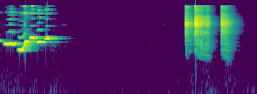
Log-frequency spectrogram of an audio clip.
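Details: White-rumped shama ketrekan for provoking an opponent: a bright, ringing warble of rapid whistled notes for about a second, silence, then three coarse hissing rasps in quick succession.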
